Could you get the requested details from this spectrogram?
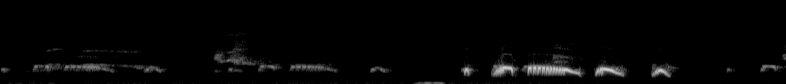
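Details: Decoy spotted dove with a deep thunder-like voice, calling to draw in wild doves. Soft, quieter coos run through the first half, then a loud phrase follows: short notes, one long swelling coo, and two clipped closing coos.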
